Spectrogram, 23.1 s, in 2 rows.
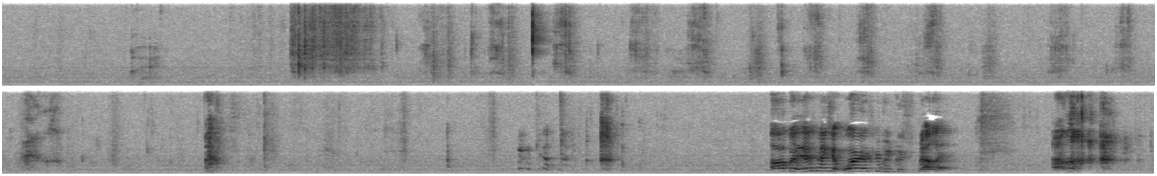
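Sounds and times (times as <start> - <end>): raw onion being chewed: 2.2 - 18.0.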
